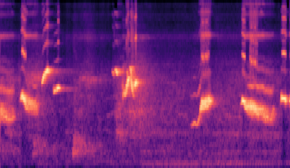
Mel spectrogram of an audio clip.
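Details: Gacor song of a white-rumped shama of the Blorok type: clear falling whistles, short upslurred notes and a chattering burst, with a low steady hum underneath.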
